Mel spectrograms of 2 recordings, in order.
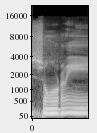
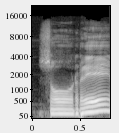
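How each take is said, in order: First: The final vowel is pulled close to i. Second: The final vowel is a plain e sound. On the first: "sore menjadi sore, agak didekatkan" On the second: "Kalau seperti bacaan biasa, bahasa Indonesia sore"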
